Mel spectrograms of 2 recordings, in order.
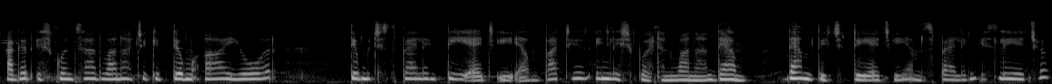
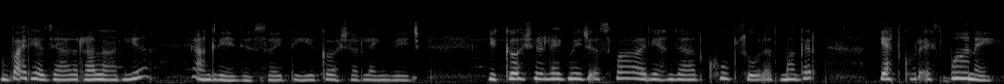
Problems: constant background noise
